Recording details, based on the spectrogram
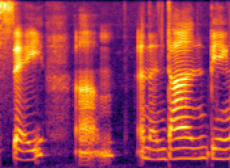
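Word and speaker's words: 星: So this is the kanji for star pronounced as sei.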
